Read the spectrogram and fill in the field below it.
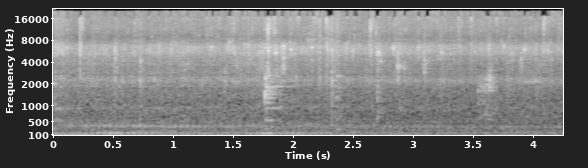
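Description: Two medium-sized chopped onions fry in hot oil for a South Indian tomato and coconut chutney, giving a continuous loud sizzle with a spatula scraping and stirring the pan at irregular intervals, with no talking.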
